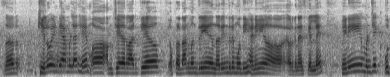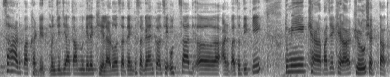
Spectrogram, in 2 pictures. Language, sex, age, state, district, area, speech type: Goan Konkani, male, 18-30, Goa, Quepem, rural, spontaneous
